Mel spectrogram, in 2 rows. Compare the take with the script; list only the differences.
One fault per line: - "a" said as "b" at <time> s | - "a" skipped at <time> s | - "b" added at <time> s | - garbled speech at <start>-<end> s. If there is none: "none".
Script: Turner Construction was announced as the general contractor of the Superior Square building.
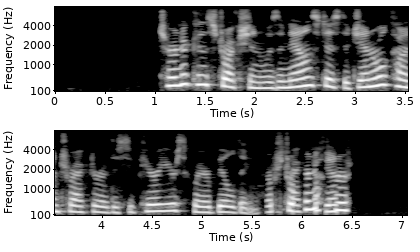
- garbled speech at 5.7-6.5 s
